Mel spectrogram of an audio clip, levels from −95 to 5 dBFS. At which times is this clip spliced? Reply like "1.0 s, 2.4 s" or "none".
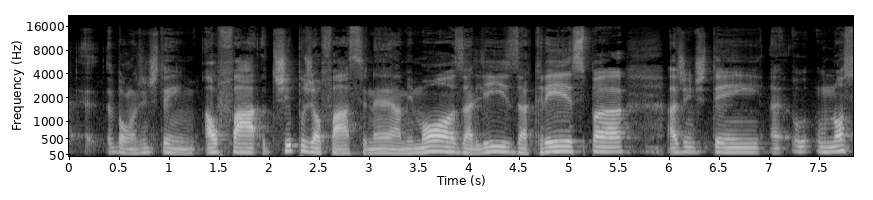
none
